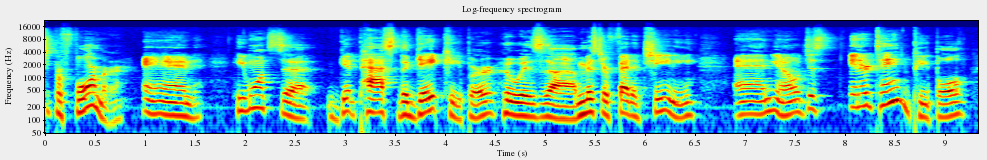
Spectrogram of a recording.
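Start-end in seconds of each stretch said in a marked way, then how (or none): none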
